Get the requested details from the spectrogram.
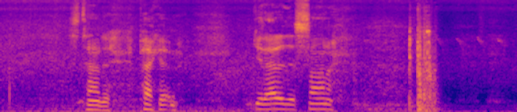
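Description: A middle-aged man talks calmly up close, outdoors.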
